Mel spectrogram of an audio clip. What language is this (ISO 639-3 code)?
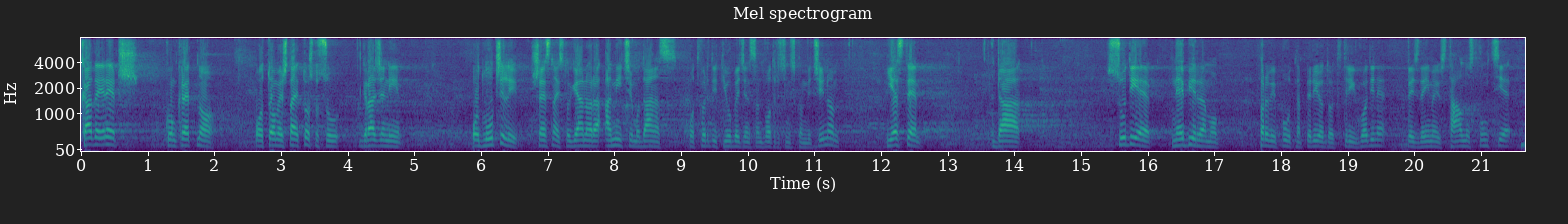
srp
